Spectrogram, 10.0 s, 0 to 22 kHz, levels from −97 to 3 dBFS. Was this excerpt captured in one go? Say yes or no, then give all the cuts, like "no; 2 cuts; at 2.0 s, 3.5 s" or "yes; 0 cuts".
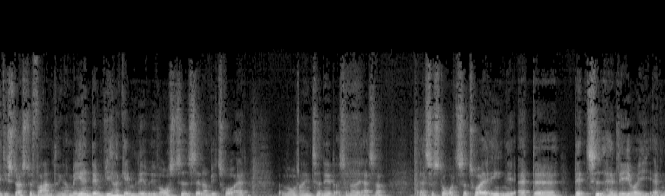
no; 2 cuts; at 4.5 s, 7.7 s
